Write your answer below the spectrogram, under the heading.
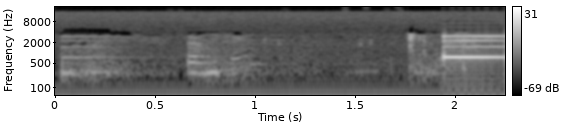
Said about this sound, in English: What's all that beeping? Beep, beep, beep. Make it quit.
